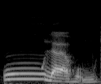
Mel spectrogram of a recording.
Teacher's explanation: Ula jaga makhraj huruf hamzah. Ingat dua sifat jahar dan juga syiddah pada huruf hamzah.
